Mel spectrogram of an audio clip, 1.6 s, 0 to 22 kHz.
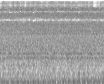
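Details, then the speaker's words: Mazda 6 2.2 Skyactiv diesel idles roughly with a distinctive misfire, seemingly running on three cylinders, engine shuddering. Check engine light on with no fault codes; injector testing/coding and fuel replacement followed. "Starts, but you can hear a very distinctive misfire. So running on"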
